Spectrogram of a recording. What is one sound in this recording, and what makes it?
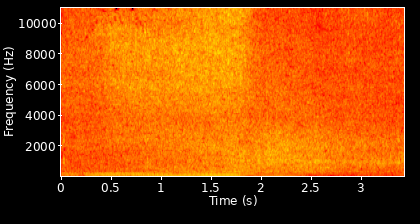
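A tram's motor hums low, then fades away.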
